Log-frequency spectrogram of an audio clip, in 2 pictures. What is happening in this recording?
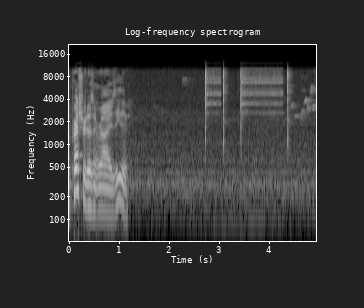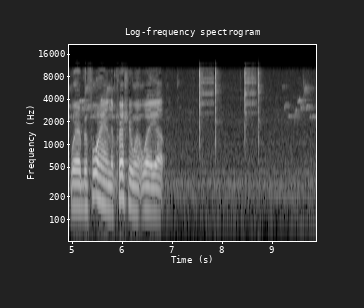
A man speaks and a small machine whirs shortly several times while birds chirp in the background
